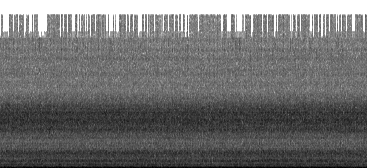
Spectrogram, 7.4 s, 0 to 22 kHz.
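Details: Engine with DTA S80 at idle: loud, rough idle whose firing beat keeps stumbling and losing rhythm instead of running even; engine misfire at idle.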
